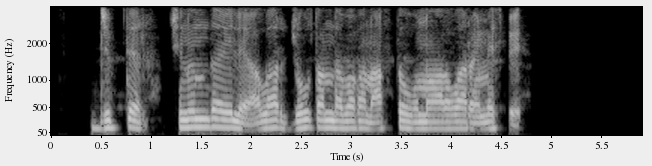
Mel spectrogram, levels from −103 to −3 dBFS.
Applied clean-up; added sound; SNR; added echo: none; none; none; none.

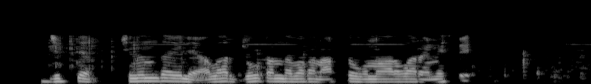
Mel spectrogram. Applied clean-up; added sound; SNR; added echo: classical method Wiener filter.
